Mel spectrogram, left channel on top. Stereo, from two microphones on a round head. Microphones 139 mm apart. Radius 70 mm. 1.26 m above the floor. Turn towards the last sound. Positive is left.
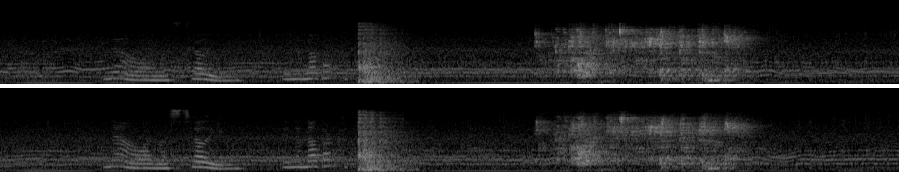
turn(degrees=65)  # may be behind; listen again after turning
